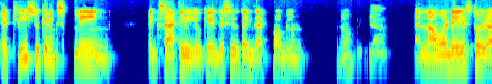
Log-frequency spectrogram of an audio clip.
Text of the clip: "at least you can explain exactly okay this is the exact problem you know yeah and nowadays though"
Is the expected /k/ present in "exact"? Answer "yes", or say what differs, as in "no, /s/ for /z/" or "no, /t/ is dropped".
yes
